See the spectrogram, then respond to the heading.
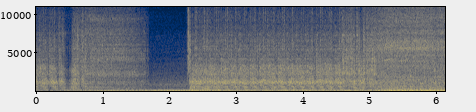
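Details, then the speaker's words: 1963 Plymouth Belvedere sitting since 1978, fuel pumped up to the filter: cranks unevenly, goes quiet, then catches into a lumpy idle with some backfire after way too much fuel; flooded, then runs. "We might have to help it out a little bit. Way too much fuel."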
